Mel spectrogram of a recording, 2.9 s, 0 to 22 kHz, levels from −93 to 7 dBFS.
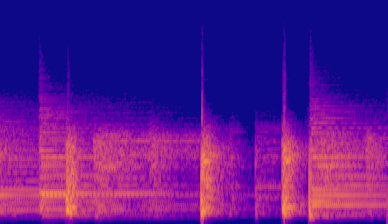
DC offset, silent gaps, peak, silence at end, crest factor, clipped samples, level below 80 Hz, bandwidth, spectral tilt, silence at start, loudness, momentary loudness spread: under 0.1%; none; -10 dBFS; 0 s; 18 dB; under 0.1%; -70 dBFS; 6.6 kHz; -8.5 dB/octave; 0 s; -28 LUFS; 15 LU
